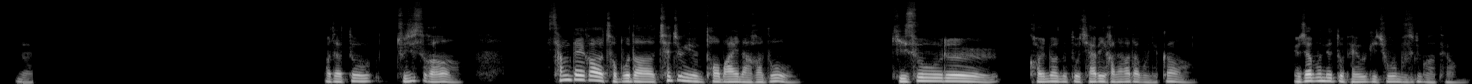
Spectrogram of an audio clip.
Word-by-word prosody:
네. 110 Hz, -6 st, -14 dB, 2.9 s
맞아요. 125 Hz, 0 st, 0 dB
또 145 Hz, -1 st, -1 dB, 0.2 s
주짓수가 125 Hz, -8 st, -3 dB, 0.9 s
상대가 205 Hz, -3 st, +4 dB
저보다 135 Hz, -3 st, +2 dB
체중이 170 Hz, -, 0 dB
더 130 Hz, +3 st, 0 dB
많이 120 Hz, 0 st, +1 dB
나가도 110 Hz, 0 st, -3 dB, 0.9 s
기술을 140 Hz, -5 st, +3 dB, 0.3 s
걸면은 125 Hz, 0 st, -1 dB
또 130 Hz, -, -1 dB
제압이 125 Hz, +2 st, 0 dB
가능하다 125 Hz, +1 st, -2 dB
보니까 105 Hz, +1 st, -7 dB, 1.0 s
여자분들도 155 Hz, +1 st, +2 dB
배우기 120 Hz, +1 st, -3 dB
좋은 125 Hz, +3 st, -3 dB
기술인 115 Hz, +2 st, -9 dB
거 110 Hz, -, -11 dB
같아요. 95 Hz, -1 st, -13 dB
125 Hz, 235 characters per minute, -23 LUFS, 120-145 Hz, 2.9 s, 상대가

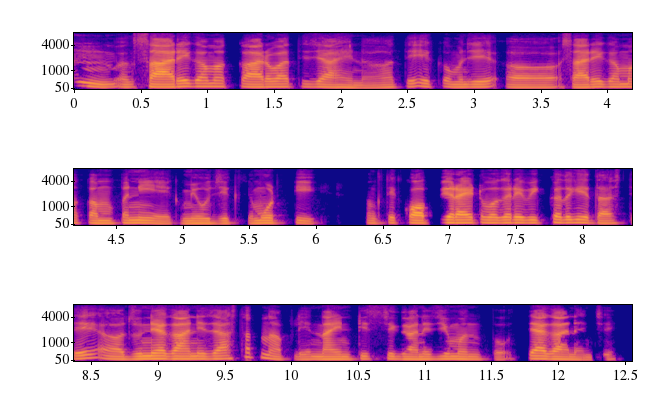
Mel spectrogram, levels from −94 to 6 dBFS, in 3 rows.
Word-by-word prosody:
हं. 140 Hz, -8 st, -3 dB
सारेगामा 155 Hz, +4 st, +4 dB
कारवा 140 Hz, 0 st, +2 dB
ते 140 Hz, +1 st, -12 dB
जे 140 Hz, -, -2 dB
आहे 125 Hz, -2 st, 0 dB
ना 110 Hz, +2 st, -6 dB
ते 150 Hz, -, -4 dB
एक 150 Hz, 0 st, -9 dB
म्हणजे 135 Hz, 0 st, -2 dB
अ, 120 Hz, -2 st, -4 dB
सारेगाम 140 Hz, +3 st, 0 dB
कंपनी 130 Hz, +1 st, 0 dB
एक 115 Hz, +2 st, -9 dB
म्युझिकची 120 Hz, +1 st, -3 dB
मोठी. 125 Hz, -2 st, -1 dB, 0.4 s
मग 125 Hz, -, -6 dB
ते 140 Hz, -, -2 dB
कॉपीराइट 145 Hz, +2 st, +5 dB
वगैरे 145 Hz, 0 st, +2 dB
विकत 145 Hz, +2 st, -1 dB
घेतात 130 Hz, -5 st, 0 dB
ते 155 Hz, +5 st, 0 dB, 0.3 s
जुनी 145 Hz, +2 st, +5 dB
गाणी 140 Hz, 0 st, +3 dB
जे 145 Hz, -, -2 dB
असतात 155 Hz, +10 st, -3 dB
ना 165 Hz, -, -2 dB
आपली 120 Hz, -1 st, -7 dB
90sची 125 Hz, +1 st, -1 dB
ची 135 Hz, -, -3 dB
गाणी 125 Hz, 0 st, 0 dB
जी 135 Hz, +2 st, -3 dB
म्हणतो 125 Hz, -3 st, -4 dB
त्या 145 Hz, -1 st, +6 dB
गाण्यांची. 120 Hz, -2 st, -2 dB
135 Hz, 170 wpm, -22 LUFS, 125-145 Hz, 0.4 s, त्या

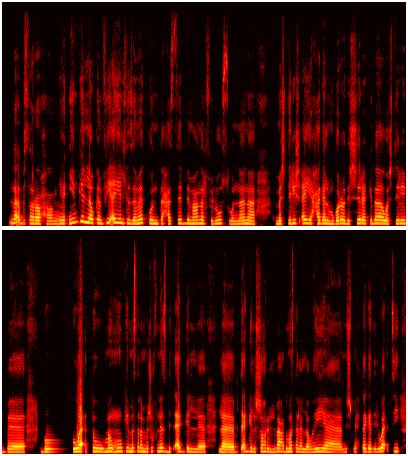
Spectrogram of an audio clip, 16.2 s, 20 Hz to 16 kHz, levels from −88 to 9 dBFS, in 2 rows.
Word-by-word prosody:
لأ 275 Hz, 0 st, +2 dB
بصراحة، 225 Hz, -3 st, -1 dB
ي 230 Hz, 0 st, -2 dB
يمكن 330 Hz, +5 st, +2 dB
لو 290 Hz, -3 st, +7 dB
كان 260 Hz, -3 st, -1 dB
في 275 Hz, +5 st, 0 dB
أي 290 Hz, -1 st, +4 dB
التزامات 250 Hz, +1 st, 0 dB
كنت 235 Hz, -2 st, 0 dB
حسّيت 230 Hz, +2 st, -5 dB
بمعنى 235 Hz, 0 st, 0 dB
الفلوس 235 Hz, +1 st, -5 dB
وإن 205 Hz, +1 st, -4 dB
أنا 220 Hz, -1 st, 0 dB, 0.4 s
ما 210 Hz, 0 st, -1 dB
اشتريش 235 Hz, +5 st, -3 dB
أي 250 Hz, 0 st, +3 dB
حاجة 230 Hz, +1 st, 0 dB
لمجرّد 225 Hz, +1 st, +1 dB
الشرا 230 Hz, +3 st, +2 dB
كده 235 Hz, 0 st, +1 dB
وأشتري 235 Hz, +2 st, 0 dB
ب 200 Hz, -1 st, +1 dB, 0.3 s
بوقت 205 Hz, +4 st, +3 dB
وم 225 Hz, -2 st, +1 dB
ممكن 240 Hz, +1 st, +1 dB
مثلًا 235 Hz, -1 st, -1 dB
باشوف 240 Hz, +3 st, -7 dB
ناس 245 Hz, -1 st, +2 dB
بتأجّل 210 Hz, -2 st, -1 dB, 0.3 s
ل 190 Hz, -2 st, +4 dB
بتأجّل 230 Hz, +5 st, -3 dB
للشهر 230 Hz, +2 st, -4 dB
اللي 205 Hz, 0 st, -4 dB
بعده 225 Hz, -1 st, +1 dB
مثلًا 225 Hz, -1 st, -1 dB
لو 200 Hz, -1 st, -3 dB
هي 225 Hz, +2 st, +1 dB, 0.4 s
مش 210 Hz, +2 st, -12 dB
محتاجة 230 Hz, +1 st, -2 dB
دلوقتي، 240 Hz, +3 st, -1 dB
230 Hz, 155 wpm, -24 LUFS, 210-245 Hz, 0.4 s, لو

